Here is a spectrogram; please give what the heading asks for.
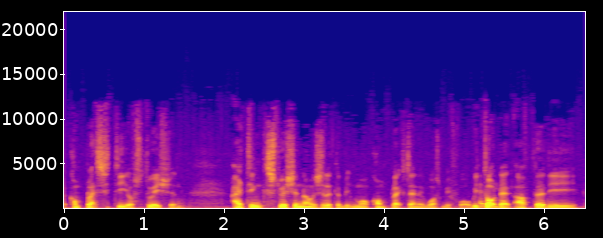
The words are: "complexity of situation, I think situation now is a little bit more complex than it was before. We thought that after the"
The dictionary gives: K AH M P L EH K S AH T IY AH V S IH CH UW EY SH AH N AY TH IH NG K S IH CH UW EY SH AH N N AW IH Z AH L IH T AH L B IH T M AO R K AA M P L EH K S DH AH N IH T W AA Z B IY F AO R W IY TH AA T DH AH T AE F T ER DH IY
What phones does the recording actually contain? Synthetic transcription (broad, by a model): K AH M P L EH K S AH T IY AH F S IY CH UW EY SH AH N AY T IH NG K S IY CH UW EY SH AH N N AW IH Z AH L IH T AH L B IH T M AO K AA M P L EH K S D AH N IH T W AA S B IY F AO W IY T AA T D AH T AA F T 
